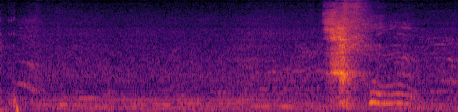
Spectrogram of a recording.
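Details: Sneeze induced by nose swabbing (ASMR sneezing treatment): a single sharp, explosive sneeze over soft background music and murmuring.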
